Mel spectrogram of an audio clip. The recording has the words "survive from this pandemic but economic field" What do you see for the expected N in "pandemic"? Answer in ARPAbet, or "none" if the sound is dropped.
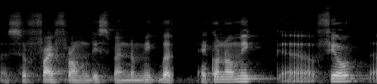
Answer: N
